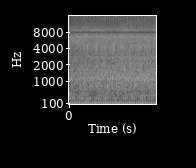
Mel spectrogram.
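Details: 1998 Mercury Mystique (Contour) 2.0 with 5-speed, 143,593 miles, rusty, at a salvage yard: steady, even idle with a smooth low hum and no knocks or misses. When revved it shows a slight miss and hesitation; owner thinks it needs plugs and wires and suspects a plugged cat.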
